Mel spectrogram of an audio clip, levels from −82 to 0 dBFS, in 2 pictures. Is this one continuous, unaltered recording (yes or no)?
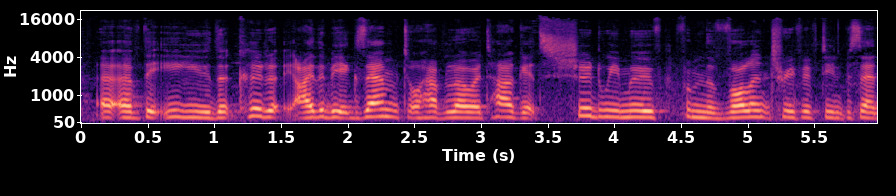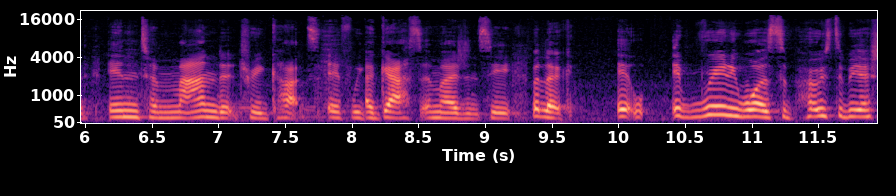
no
